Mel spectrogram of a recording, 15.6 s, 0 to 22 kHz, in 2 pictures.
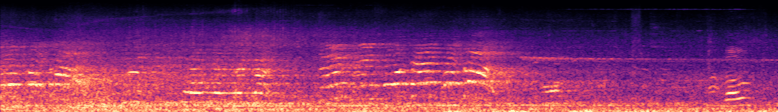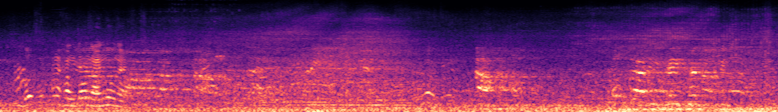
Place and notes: Zhongshan S. Rd., Taipei City - Protests
Labor protest, Sony PCM D50 + Soundman OKM II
